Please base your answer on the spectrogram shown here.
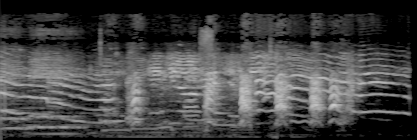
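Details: A Siberian husky howls in drawn-out, wavering tones along with a person singing "Do-Re-Mi."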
